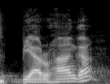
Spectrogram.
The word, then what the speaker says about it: Byaruhanga: if you learn something today to be out pronounced my name my name is biarrojanga um it actually translates to for God so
